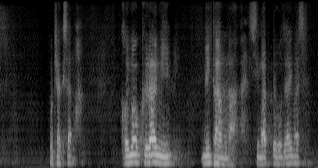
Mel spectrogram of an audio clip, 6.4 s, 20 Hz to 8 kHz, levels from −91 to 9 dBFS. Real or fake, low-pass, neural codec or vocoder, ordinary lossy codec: fake; none; codec, 16 kHz, 1 kbps, FreqCodec, smaller model; none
